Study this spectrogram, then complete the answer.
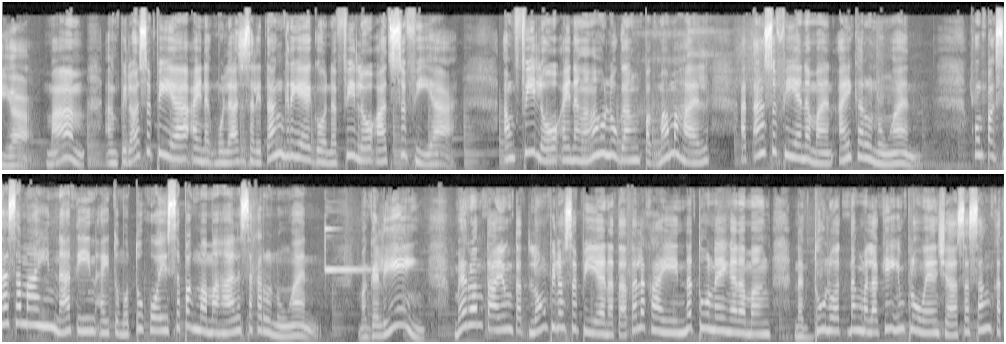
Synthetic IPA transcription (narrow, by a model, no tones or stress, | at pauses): a | mamʔɐŋpɪlosofiːjɐʔɐjnɐɡ̚mʊlasɐsɐlɪt̪aŋɡɾjɛɡo̞nɐfilo̞ʔɐt̪̚sʊfijɐ | ʔɐŋfiːlo̞ʔɐjnɐŋaːŋahʊlʊɡaŋpɐɡ̚mamɐɦal | ʔɐt̪ʔɐŋsʊfiːjɐnɐmanɐjkɐɾʊnuːŋɐn | kʊŋpɐɡsaːsɐmaːhɪnːaːt̪ɪnʔɐjt̪ʊmut̪uːko̞jsɐpɐɡ̚mamɐɦalsɐkɐɾʊnuːŋɐnmɐɡɐlɪŋ | mɛːɾo̞nt̪aːjoŋt̪ɐt̪lo̞ŋpɪlosopijɐnɐt̪aːt̪ɐlɐkaːhɪnːɐt̪uːnɐjŋɐnɐmaŋnɐɡ̚d̪uːlo̞t̪̚nɐŋmɐlɐkiŋɪmplʊɛnʃɐsɐsɐŋkɐ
